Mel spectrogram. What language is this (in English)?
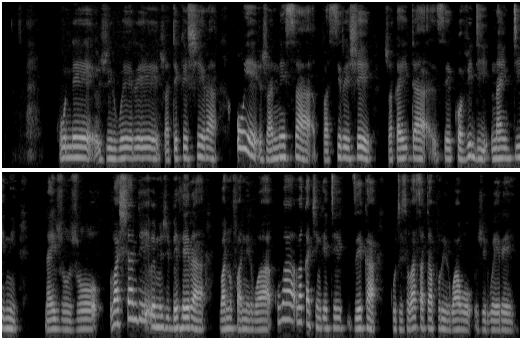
Ndau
